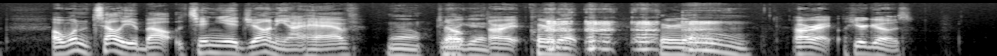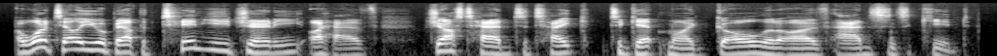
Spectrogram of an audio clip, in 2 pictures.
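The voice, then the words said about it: Put-on Australian accent. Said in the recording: “I'm gonna try to do it in my Australian accent ... That sounds pretty good.”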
